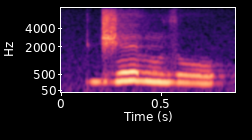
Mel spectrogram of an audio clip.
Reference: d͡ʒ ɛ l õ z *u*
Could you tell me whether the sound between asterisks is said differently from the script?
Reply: yes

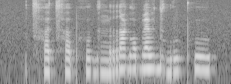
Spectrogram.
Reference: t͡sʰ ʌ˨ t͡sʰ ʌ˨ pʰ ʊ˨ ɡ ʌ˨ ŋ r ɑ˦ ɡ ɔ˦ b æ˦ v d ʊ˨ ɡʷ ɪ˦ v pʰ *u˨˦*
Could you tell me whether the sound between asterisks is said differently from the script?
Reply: yes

